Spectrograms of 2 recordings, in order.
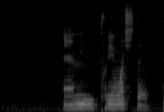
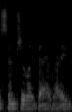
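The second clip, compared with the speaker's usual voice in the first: ordinary delivery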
